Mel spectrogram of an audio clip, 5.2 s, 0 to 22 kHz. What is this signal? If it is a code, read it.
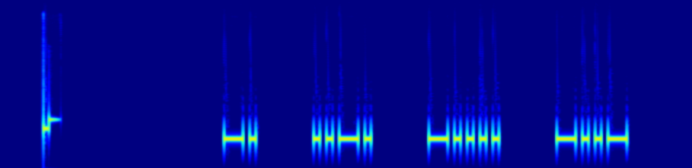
Morse code, heard as a keyed tone, about 25 wpm, spaced as for 14 wpm, 700 Hz. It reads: NF6X
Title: USA Call Signs - 4 Characters - 3x Character Spacing - 25wpm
